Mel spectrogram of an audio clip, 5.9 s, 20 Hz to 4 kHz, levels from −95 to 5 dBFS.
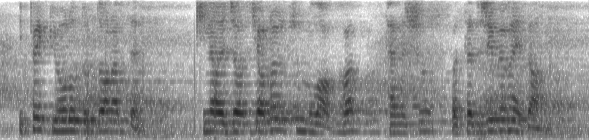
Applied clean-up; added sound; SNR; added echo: none; Breathing; 16 dB; reverberation time 1.7 s.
